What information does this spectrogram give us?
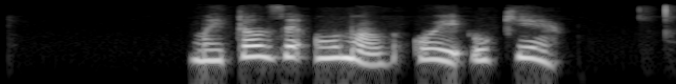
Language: Mari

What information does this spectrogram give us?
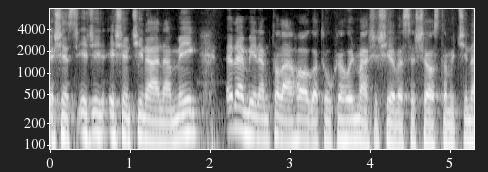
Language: Hungarian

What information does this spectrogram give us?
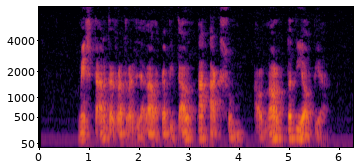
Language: Catalan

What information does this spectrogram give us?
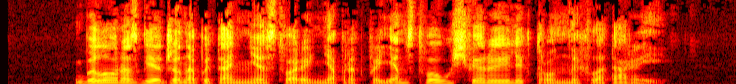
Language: Belarusian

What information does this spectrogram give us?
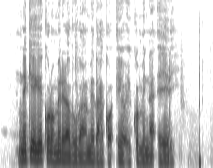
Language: Kikuyu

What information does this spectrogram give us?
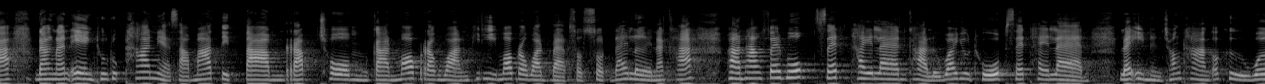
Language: Thai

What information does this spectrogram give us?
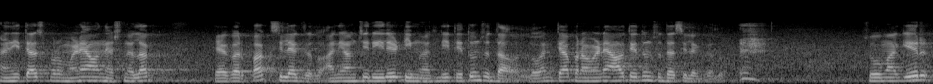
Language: Konkani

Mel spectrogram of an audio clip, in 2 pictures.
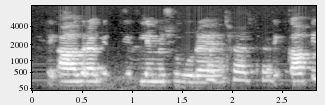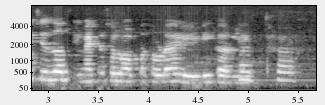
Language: Punjabi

